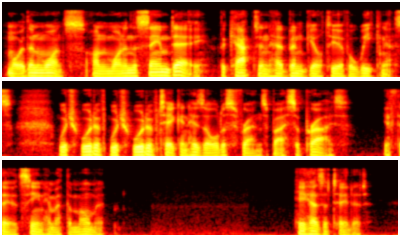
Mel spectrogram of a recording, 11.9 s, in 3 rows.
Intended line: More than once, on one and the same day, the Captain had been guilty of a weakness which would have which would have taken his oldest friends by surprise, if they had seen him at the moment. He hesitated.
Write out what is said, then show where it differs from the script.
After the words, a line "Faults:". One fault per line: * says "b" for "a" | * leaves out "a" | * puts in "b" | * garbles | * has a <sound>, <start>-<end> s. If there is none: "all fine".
More than once, on one and the same day, the Captain had been guilty of a weakness which would have which would have taken his oldest friends by surprise, if they had seen him at the moment. He hesitated.
Faults:
all fine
